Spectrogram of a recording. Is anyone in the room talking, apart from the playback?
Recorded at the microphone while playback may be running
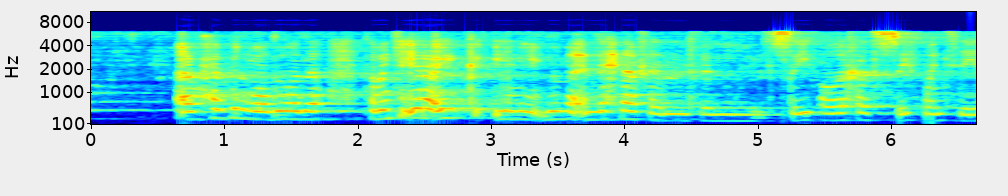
No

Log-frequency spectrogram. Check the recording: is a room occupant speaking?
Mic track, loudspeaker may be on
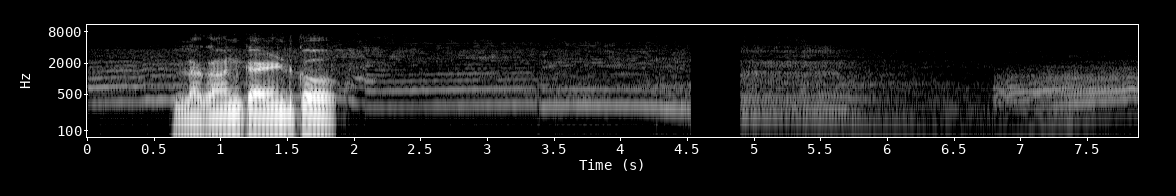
Yes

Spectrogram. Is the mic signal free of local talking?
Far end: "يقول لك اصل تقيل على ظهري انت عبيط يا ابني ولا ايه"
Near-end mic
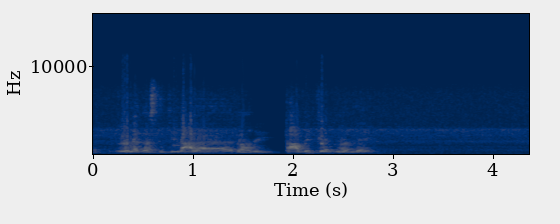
Yes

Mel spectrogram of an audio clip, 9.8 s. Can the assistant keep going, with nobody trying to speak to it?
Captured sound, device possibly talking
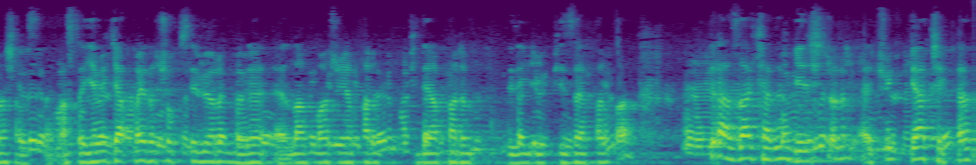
No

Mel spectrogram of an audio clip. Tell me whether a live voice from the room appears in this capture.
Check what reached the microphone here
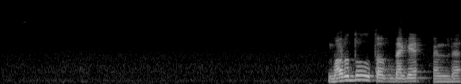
Yes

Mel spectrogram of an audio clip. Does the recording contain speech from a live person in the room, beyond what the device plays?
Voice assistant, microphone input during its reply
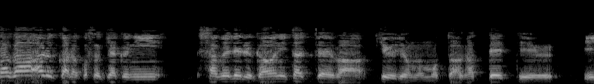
No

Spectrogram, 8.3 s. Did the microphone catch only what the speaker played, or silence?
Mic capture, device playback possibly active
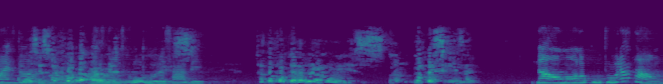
No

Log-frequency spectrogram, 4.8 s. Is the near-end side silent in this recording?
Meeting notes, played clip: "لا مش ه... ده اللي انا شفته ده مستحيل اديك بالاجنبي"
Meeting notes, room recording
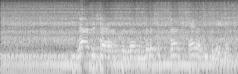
Yes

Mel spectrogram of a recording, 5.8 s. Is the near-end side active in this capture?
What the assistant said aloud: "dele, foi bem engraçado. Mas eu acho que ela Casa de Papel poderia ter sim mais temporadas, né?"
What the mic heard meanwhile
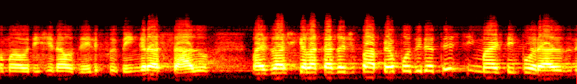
No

